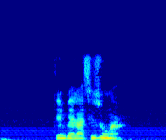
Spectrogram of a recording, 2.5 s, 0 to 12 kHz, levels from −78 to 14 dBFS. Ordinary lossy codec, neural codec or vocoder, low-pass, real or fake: AAC, 64 kbps; none; 7.2 kHz; real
